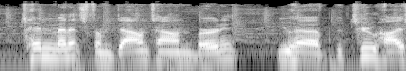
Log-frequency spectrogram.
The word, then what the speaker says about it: Boerne: and so you know Bernie is just one of my favorite communities right outside of San Antonio and on top of that is pronounced Bernie not borne as many people say I think I even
